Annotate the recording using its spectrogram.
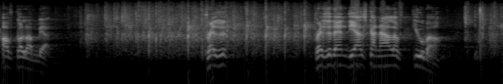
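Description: An elderly man speaks slowly and formally into a microphone.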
